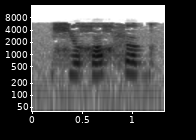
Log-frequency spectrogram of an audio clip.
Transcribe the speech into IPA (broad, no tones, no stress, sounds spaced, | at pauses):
ɕ e χ ɐ χ ɬ ɐ ɡ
